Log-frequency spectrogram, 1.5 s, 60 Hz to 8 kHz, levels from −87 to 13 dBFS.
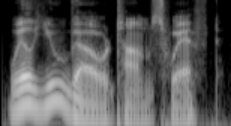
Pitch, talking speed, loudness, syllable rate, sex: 105 Hz, 195 wpm, -20 LUFS, 3.7 syllables/s, male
